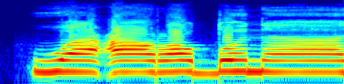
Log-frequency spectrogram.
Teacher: کلمت عرضنا میں حرف الراء کو اور حرف الضاد کو دونوں کو تفخیم سے مطلب بھاری آواز میں پڑھیں گے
